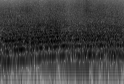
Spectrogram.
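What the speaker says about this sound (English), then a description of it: "The launch is weaker because it's an LSN launch instead of hydraulic, but the sound is on point." A steady, loud, sustained whine from the Red Force roller coaster's LSN launch, a continuous rushing tone with no talking.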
